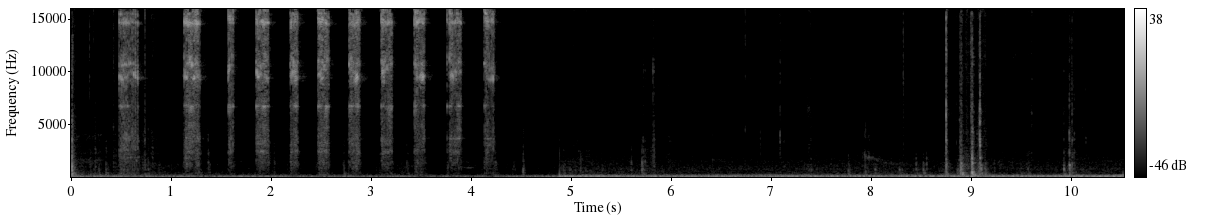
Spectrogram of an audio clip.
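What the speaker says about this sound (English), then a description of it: "There's going to be 3 screws to remove this fog light assembly." A ratcheting Torx driver clicks in about a dozen quick, evenly spaced bursts while backing out fog light assembly screws on a Saab 9-3 Aero, then gives way to a low steady hum with faint handling noises.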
